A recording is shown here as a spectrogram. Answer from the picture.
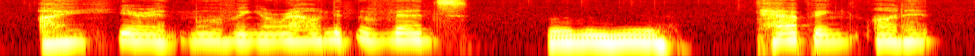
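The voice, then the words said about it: Whispering. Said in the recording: “Caller goes quiet, whispering.”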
